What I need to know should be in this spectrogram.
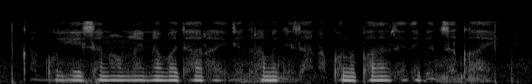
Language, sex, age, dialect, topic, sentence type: Magahi, female, 18-24, Central/Standard, agriculture, statement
